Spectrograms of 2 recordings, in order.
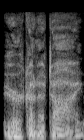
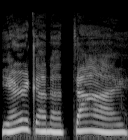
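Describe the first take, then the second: First: Low spooky voice. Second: Slow creepy voice. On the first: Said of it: "Scarier if it's like a". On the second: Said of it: "or like a". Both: Shown as a demonstration.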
